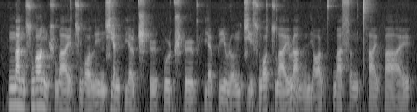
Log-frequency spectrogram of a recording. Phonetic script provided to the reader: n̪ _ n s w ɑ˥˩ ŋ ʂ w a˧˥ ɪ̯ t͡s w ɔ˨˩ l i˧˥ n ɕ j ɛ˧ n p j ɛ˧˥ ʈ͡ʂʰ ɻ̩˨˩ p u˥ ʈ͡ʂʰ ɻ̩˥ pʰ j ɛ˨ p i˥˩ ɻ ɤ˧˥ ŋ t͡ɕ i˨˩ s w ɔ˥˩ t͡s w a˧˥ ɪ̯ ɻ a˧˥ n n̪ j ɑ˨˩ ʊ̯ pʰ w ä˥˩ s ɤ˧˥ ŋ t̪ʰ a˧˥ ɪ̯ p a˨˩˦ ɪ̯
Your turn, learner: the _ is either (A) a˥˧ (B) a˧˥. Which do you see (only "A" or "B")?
A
